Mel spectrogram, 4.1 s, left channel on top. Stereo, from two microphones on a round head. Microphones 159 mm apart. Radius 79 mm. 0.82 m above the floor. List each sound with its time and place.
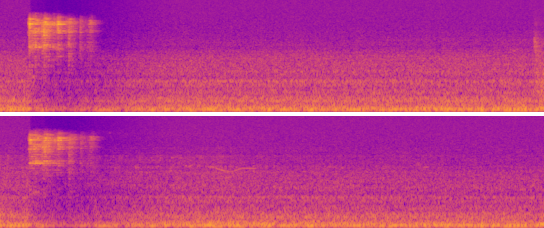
0.2 s keys jangling: 45° left (ahead or behind), 1.3 m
